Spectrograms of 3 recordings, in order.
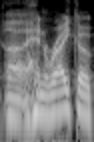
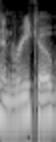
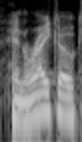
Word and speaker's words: Henrico: But what I did find is a decoy airbase that was constructed for real, fairly close to an airport in Richmond, in Henrico County. And that's how you say it, by the way. I thought it was Henrico, but it's Henrico County.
